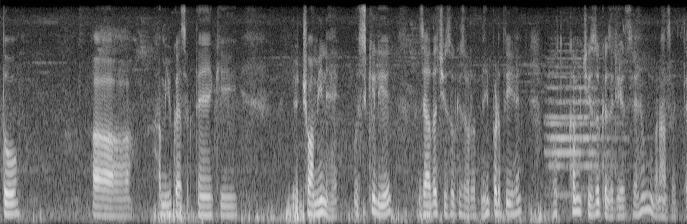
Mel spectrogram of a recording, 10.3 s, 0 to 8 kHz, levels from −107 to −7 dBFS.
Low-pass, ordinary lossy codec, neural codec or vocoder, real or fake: 7.2 kHz; none; none; real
